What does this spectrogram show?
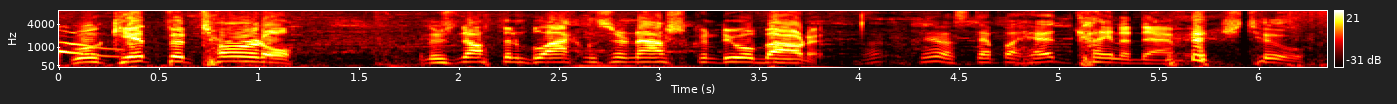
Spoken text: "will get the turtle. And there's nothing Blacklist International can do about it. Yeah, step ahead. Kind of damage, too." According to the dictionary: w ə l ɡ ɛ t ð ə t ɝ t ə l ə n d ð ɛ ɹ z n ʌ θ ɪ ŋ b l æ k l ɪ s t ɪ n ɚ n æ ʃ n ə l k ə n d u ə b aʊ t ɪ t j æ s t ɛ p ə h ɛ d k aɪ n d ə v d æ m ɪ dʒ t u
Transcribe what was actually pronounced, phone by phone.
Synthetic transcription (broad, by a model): w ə l ɡ ɛ t ð ə t ɝ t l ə n ð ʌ ɹ z n ʌ θ ɪ ŋ b l æ k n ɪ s ɪ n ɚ n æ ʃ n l k ə n d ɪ ə b aʊ t ɪ t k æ s t ɛ p ə h ɛ d k aɪ n d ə d æ m ɪ dʒ t u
